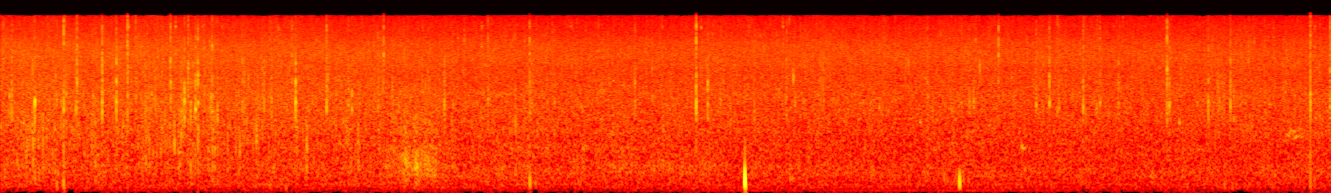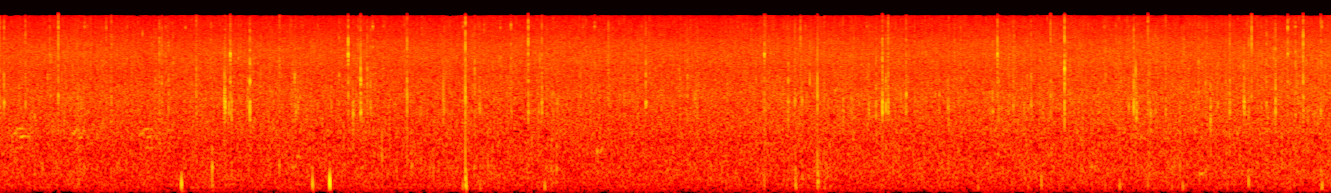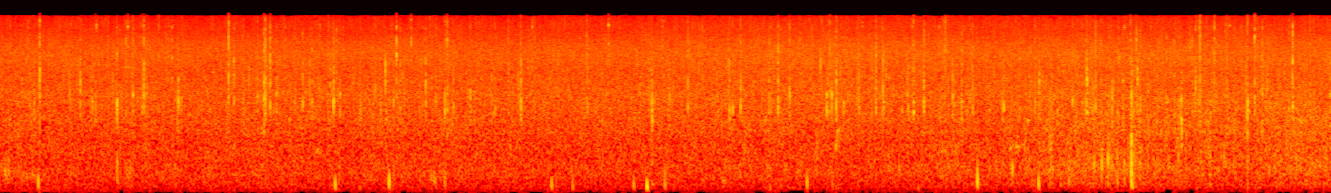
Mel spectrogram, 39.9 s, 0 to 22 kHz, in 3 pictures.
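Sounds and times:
snow falling hiss: 0.0s - 39.9s
light ticks and taps: 23.2s - 39.9s.

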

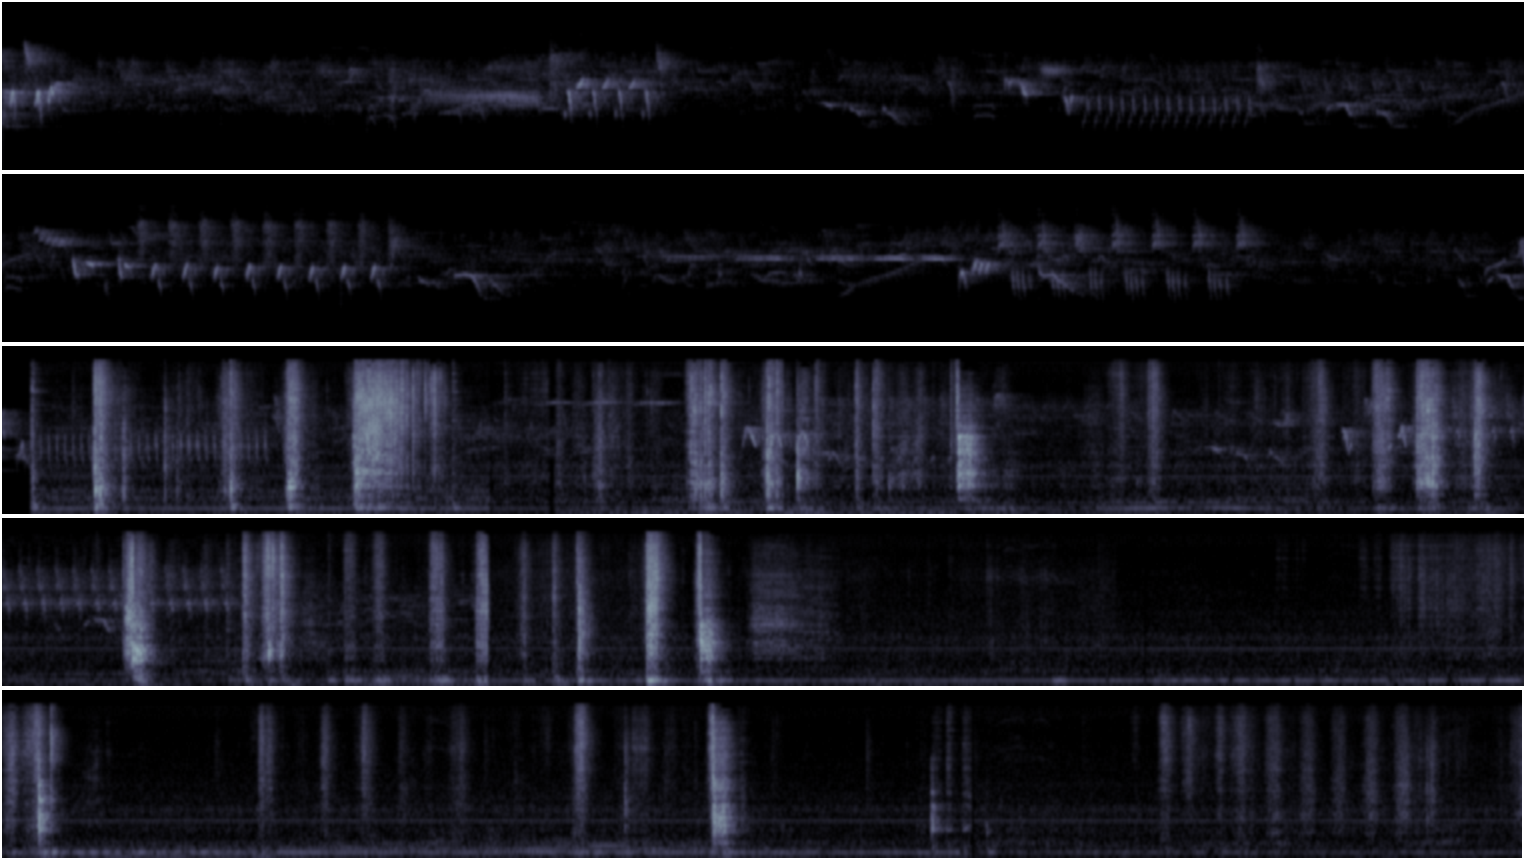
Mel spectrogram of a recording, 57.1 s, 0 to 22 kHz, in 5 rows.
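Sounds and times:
birds trilling and chirping: 23.0s - 37.9s
knife cracking through watermelon: 23.1s - 34.1s, 35.1s - 39.8s, 44.6s - 46.5s
low steady hum: 23.1s - 57.0s.

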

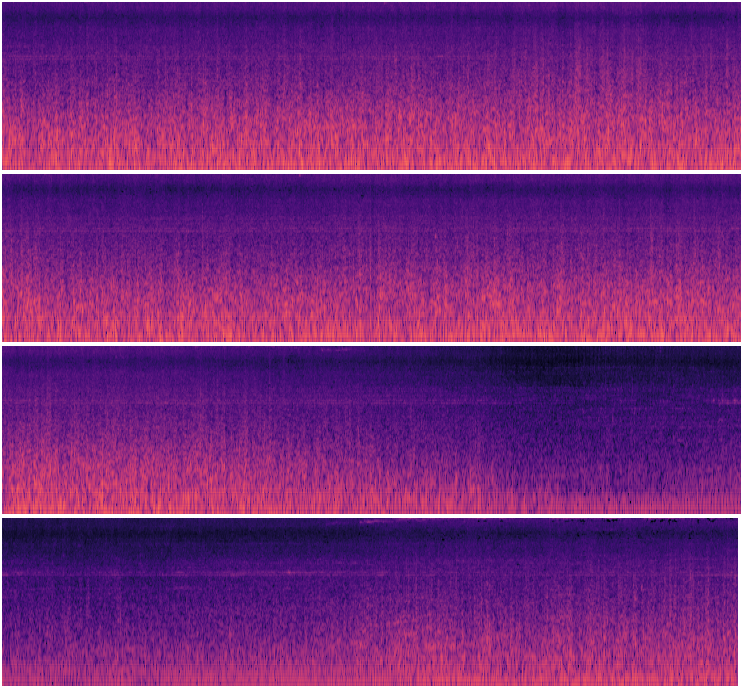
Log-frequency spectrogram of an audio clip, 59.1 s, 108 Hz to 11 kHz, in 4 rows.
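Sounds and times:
wind rushing over microphone: 0.0s - 59.0s
motorcycle engine running: 40.6s - 50.4s.

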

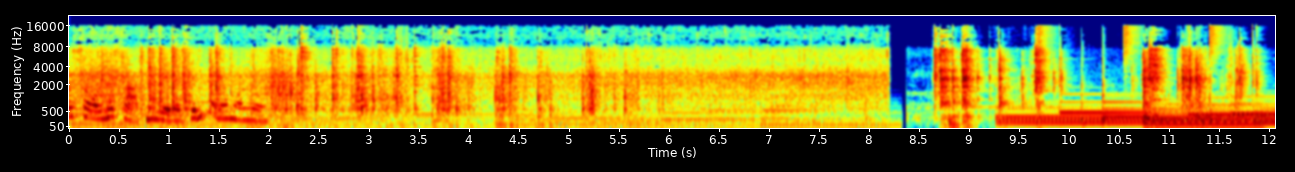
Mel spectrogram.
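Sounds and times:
wooden spatulas scraping a pan: 0.0s - 6.1s
snails sizzling in a frying pan: 0.0s - 9.9s
music: 0.0s - 12.0s.

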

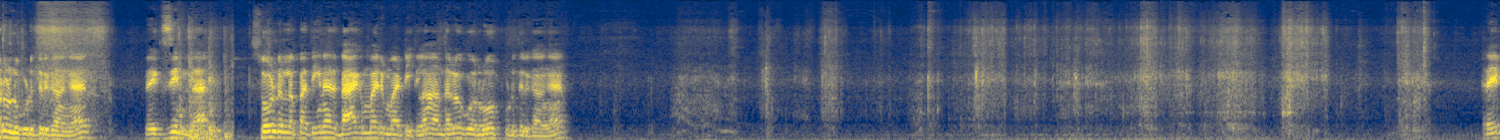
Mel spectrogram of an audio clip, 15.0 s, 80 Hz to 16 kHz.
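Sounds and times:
bag and plastic wrapping rustling: 7.9s - 14.4s.

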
